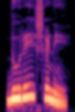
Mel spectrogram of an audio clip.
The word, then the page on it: ದುರೇಷಣೆ: durēṣaṇe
